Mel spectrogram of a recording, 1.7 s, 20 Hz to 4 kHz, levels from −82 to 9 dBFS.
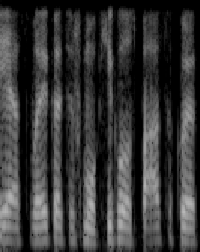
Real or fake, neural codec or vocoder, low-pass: real; none; 3.6 kHz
